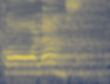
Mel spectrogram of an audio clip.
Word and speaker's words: column: Next, fourth one, rows and columns. What is the word silent here? Yes, N is silent, column.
